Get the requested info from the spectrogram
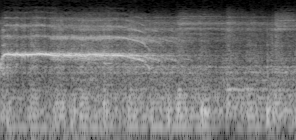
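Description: A rock band playing live, in a lo-fi concert recording. A long high note starts suddenly, holds for about two seconds, then bends downward and fades while the band plays on underneath.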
